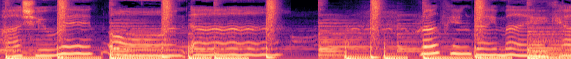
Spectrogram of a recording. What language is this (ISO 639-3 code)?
tha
